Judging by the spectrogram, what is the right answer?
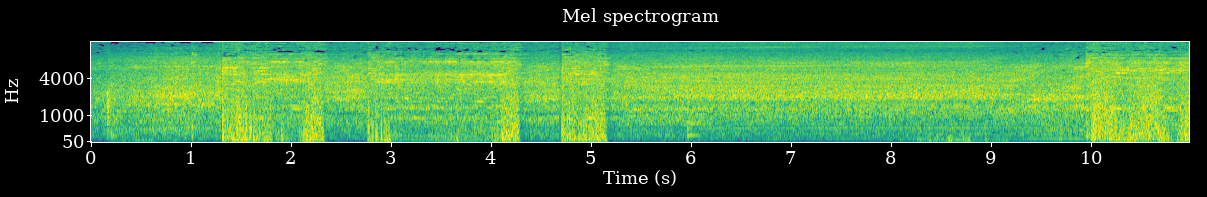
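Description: Hand snips cutting sheet iron in several separate strokes over a steady hiss. About ten seconds in, an angle grinder starts grinding the plate's edge and the noise gets louder.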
